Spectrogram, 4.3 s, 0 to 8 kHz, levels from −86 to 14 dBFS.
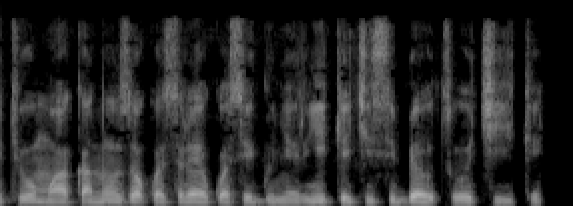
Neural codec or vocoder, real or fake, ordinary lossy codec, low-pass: none; real; MP3, 48 kbps; 7.2 kHz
